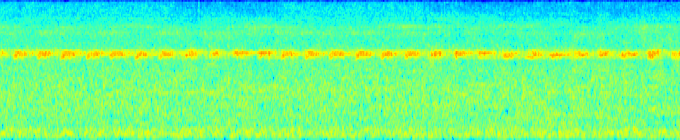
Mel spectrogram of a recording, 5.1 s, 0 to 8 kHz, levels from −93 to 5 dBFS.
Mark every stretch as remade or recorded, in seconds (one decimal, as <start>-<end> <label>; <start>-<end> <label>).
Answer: 0.0-1.3 recorded; 1.3-2.1 remade; 2.1-3.2 recorded; 3.2-5.1 remade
